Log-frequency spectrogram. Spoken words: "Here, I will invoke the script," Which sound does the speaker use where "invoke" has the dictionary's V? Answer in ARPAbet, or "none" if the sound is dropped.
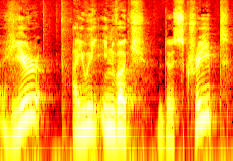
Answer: V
